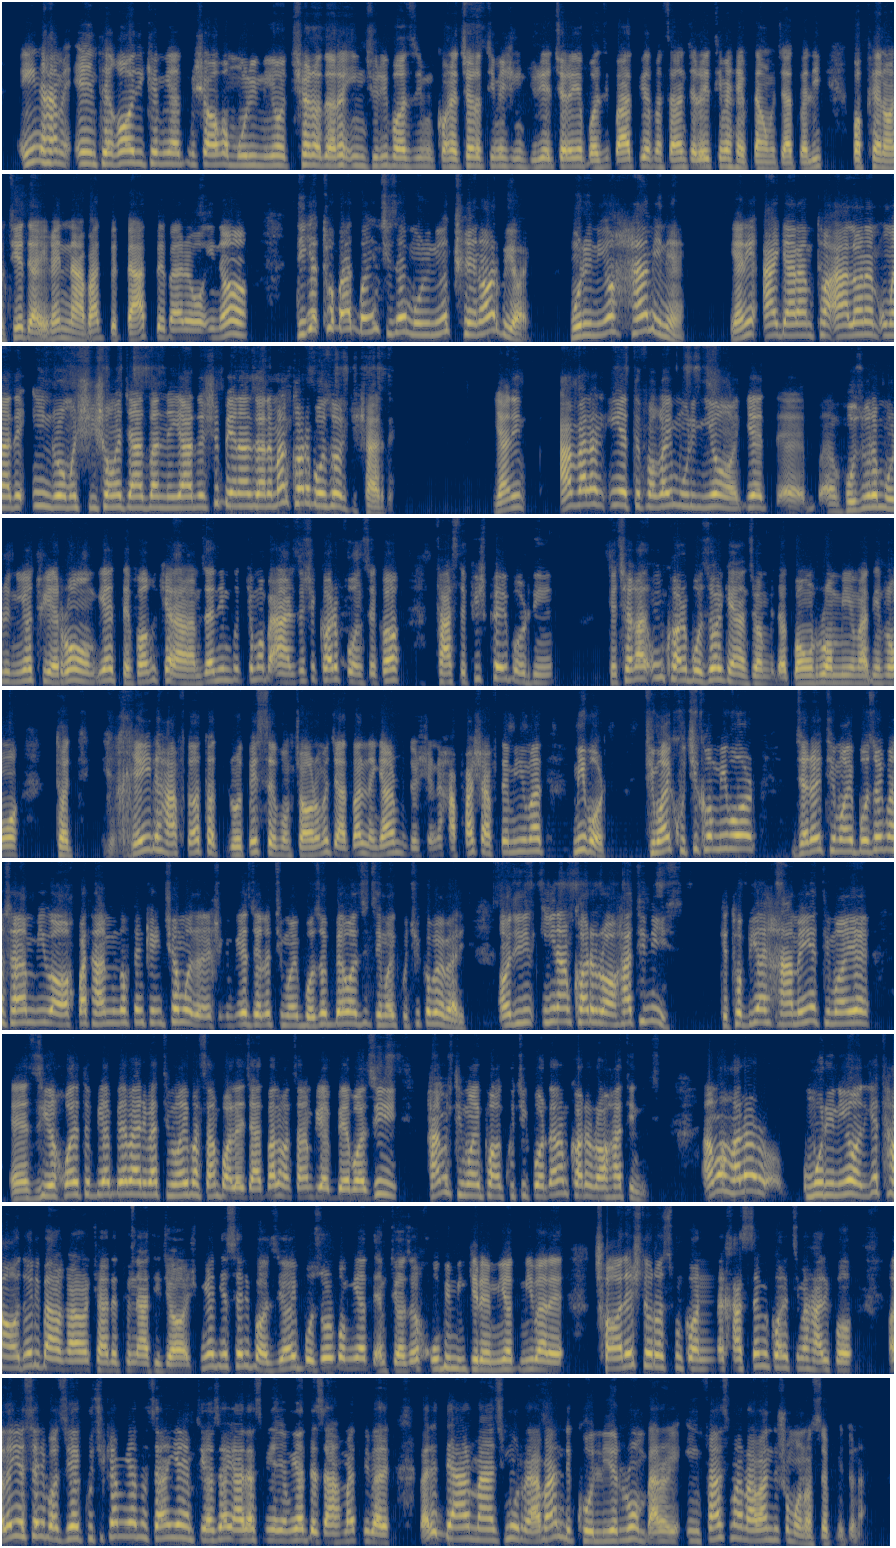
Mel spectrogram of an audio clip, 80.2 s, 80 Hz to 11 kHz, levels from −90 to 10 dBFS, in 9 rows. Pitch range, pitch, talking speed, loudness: 180-240 Hz, 215 Hz, 175 wpm, -18 LUFS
